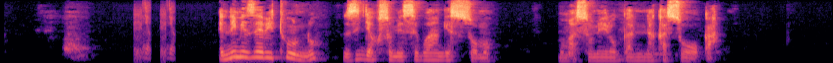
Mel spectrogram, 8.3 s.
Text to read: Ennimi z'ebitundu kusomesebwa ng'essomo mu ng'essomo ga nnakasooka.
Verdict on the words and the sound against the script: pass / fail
fail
